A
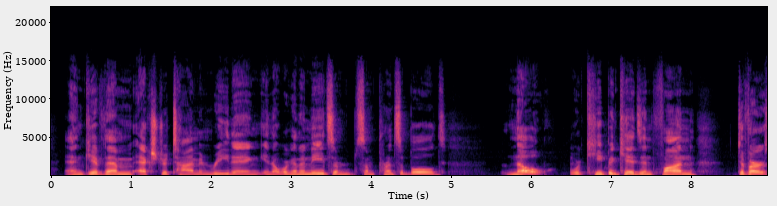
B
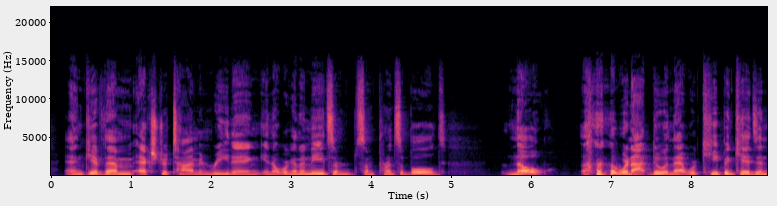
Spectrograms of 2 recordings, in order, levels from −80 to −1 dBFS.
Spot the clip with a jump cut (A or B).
A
